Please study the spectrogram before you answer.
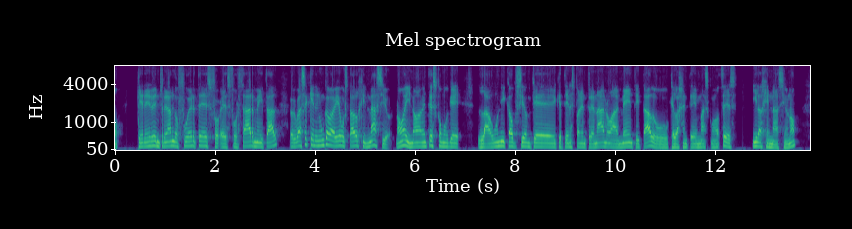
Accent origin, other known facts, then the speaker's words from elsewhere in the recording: Spain; also born or lived in Brazil; soy medio brasileño, medio español. Mi madre es catalana, mi padre es brasileño. Yo en realidad nací en Brasil, pero me crié en España. Entonces, como que, bueno, tengo esa doble cultura, ¿no? Digamos, mezcla de culturas. Y en realidad yo estudié la universidad en Brasil.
